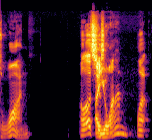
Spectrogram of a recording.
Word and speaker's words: yuan: A yuan? Well, how to pronounce... A wan. Yuan. No, a wan. A wan is Korean. Wait a minute, what? It's a yuan. Yuan.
